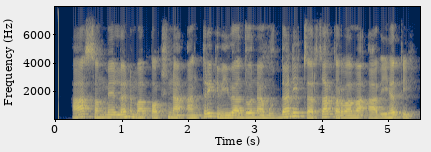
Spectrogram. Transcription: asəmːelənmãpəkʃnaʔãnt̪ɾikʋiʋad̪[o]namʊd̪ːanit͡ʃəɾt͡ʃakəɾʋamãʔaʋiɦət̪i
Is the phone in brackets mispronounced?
no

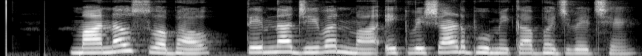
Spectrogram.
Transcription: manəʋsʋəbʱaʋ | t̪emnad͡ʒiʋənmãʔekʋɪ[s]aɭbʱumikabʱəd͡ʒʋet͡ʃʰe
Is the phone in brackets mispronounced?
yes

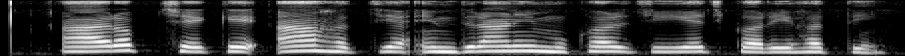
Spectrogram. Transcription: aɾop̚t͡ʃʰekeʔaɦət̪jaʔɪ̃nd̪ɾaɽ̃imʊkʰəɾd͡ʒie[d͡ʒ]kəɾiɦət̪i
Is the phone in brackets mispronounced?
no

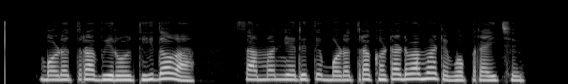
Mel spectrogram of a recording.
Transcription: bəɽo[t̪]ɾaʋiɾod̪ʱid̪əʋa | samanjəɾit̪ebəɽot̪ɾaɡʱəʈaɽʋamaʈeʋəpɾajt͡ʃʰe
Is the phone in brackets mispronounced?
no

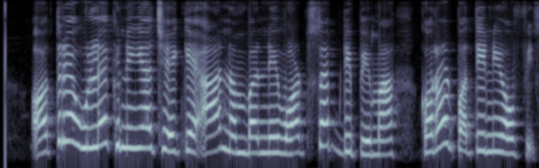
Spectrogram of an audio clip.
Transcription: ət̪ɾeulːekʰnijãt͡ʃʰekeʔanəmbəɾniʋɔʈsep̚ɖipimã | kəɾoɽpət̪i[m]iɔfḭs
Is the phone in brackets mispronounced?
yes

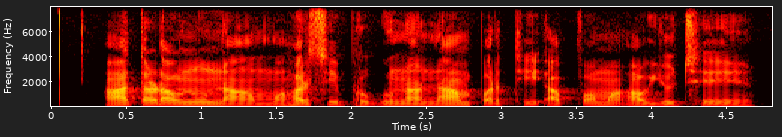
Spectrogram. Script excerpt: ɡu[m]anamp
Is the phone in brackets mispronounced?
yes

